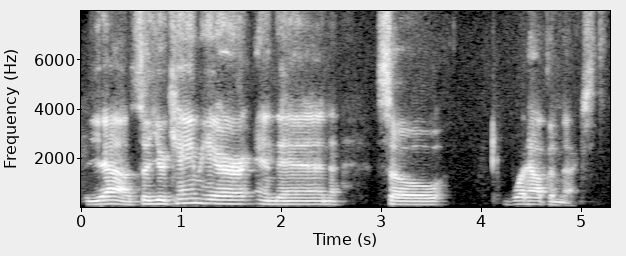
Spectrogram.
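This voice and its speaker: A man's voice: medium pitch, steady tone, slow pace, a little mellow. A man hosting a live interview show, enthusiastic and stumbling a little over his words. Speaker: host.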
